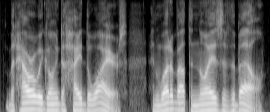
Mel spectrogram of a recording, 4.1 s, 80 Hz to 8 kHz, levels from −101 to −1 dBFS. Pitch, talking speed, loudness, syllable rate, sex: 115 Hz, 250 wpm, -15 LUFS, 6.0 syllables/s, male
